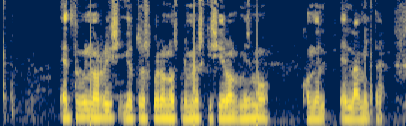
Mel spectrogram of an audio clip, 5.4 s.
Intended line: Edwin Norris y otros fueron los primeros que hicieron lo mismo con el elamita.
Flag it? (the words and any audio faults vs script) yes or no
yes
